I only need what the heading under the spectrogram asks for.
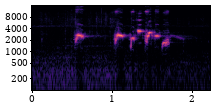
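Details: Red-whiskered bulbul in a cage, trained as a decoy bird in Vietnam, gives a single whistle followed by a quick run of five chirpy, warbled notes that rise and fall within under a second.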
